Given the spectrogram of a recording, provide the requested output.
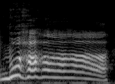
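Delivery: slow, high, loud evil cackle; hammed-up evil villain laugh. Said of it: "have a fucking evil villain change".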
